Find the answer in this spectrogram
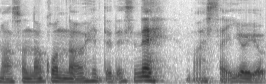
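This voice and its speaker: Talking at a fairly quick clip, a man uses a plain, everyday voice pitched fairly low with ordinary pitch variation, on a very clean recording with a silent background. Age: 20s. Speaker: schoolteacher. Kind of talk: solo monologue podcast. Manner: casual, relaxed.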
